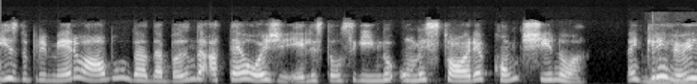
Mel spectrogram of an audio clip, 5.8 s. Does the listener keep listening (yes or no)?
no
